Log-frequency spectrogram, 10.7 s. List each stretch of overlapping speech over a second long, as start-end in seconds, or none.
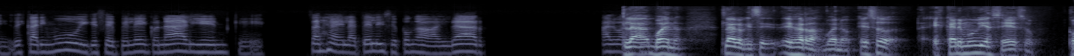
none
